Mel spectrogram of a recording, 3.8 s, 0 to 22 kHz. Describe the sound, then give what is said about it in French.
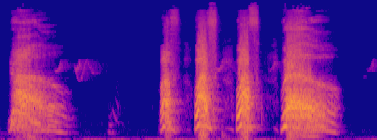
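A dog named Janou barks loudly and aggressively at the foot of a large cherry tree at the back of a garden, at a cat perched two metres above: one sharp bark followed by a quick burst of four more in a steady rhythm, with brief silences between. “2 mètres plus bas, Janou aboie au pied, d'un air terrible.”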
